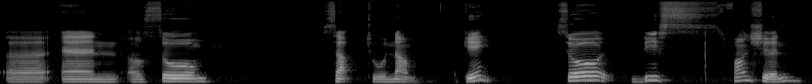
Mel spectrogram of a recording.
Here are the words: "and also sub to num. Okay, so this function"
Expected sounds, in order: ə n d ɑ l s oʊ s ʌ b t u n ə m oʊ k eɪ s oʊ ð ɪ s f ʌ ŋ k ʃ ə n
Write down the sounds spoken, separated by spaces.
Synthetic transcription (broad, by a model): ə n ɑ l s oʊ s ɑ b t u n ə m oʊ k eɪ s oʊ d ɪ s f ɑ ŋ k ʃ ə n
